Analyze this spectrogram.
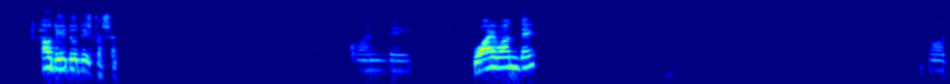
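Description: A woman speaks calmly into a microphone in short phrases.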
